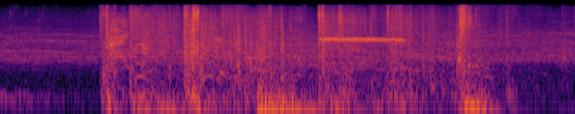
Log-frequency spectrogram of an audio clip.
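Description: Armoured players crash together in heavy thuds.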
